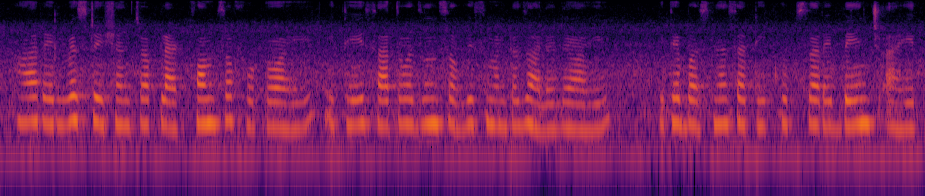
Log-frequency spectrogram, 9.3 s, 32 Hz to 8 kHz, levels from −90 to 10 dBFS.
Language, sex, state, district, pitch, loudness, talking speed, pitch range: Marathi, female, Maharashtra, Nagpur, 245 Hz, -32 LUFS, 130 wpm, 235-250 Hz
